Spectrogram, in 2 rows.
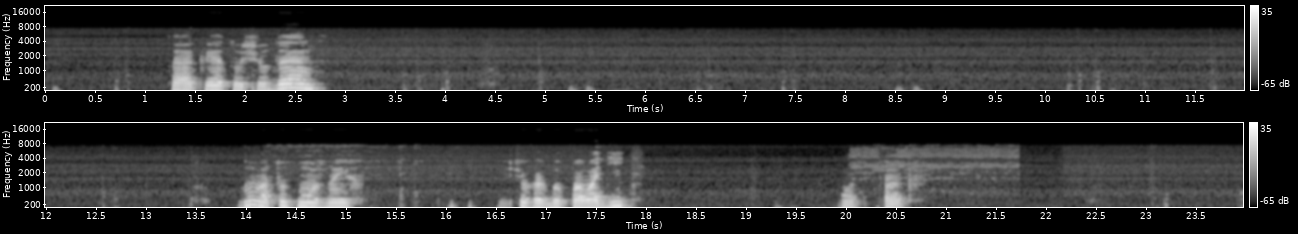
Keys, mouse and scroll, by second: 0.8 click, 1.5 click, 2.2 r, 3.7 click, 4.2 middle click, 5.3 r, 6.7 click, 7.6 click, 8.7 r, 10.7-11.8 middle drag, 13.6 middle click, 14.3 r, 15.7 click, 16.1 g, 17.7 click, 17.9-19.2 middle drag, 17.9 scroll up 1, 19.4 g, 20.2 click, 20.4 scroll up 1, 20.5-23.2 middle drag, 23.2 scroll down 1.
